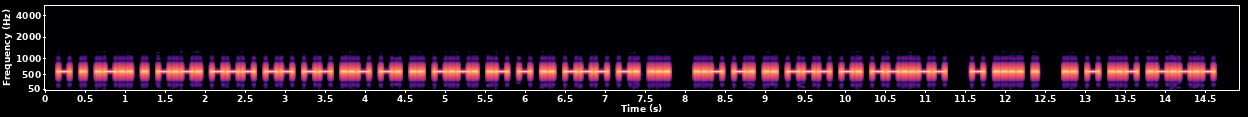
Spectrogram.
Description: Morse code, heard as a keyed tone, about 25 wpm, 600 Hz. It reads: TELECOMMUNICATIONS UNION, THE ITU.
